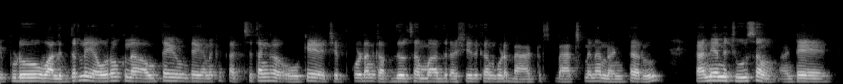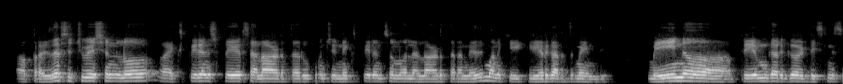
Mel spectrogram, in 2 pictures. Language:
Telugu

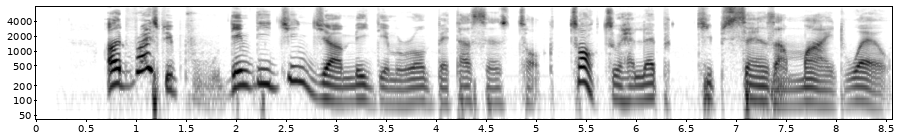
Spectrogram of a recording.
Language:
Nigerian Pidgin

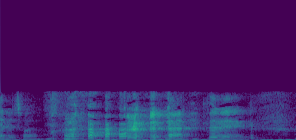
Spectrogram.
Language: Danish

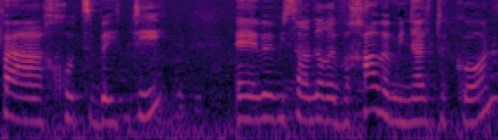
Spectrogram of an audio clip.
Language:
Hebrew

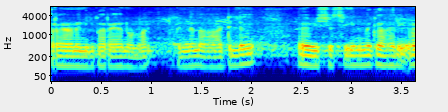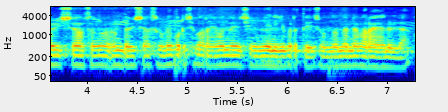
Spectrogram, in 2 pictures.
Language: Malayalam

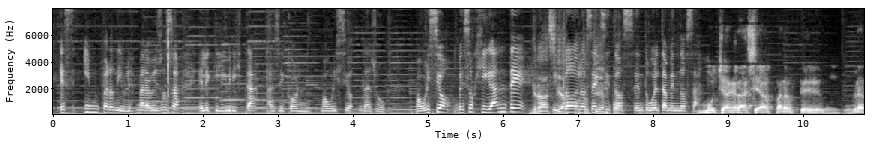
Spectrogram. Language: Spanish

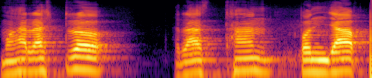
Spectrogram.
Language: Odia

